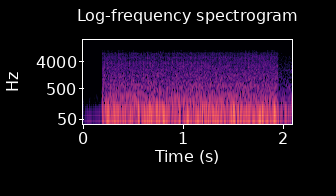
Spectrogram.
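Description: Steady outdoor rumble and hiss of field ambience, starting abruptly a moment after a brief silence.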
